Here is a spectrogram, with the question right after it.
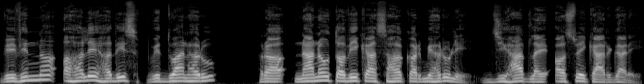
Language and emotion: Nepali, neutral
